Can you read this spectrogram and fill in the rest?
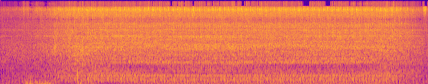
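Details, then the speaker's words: Lincoln Navigator, freshly rebuilt engine, warm, with aftermarket tune altering idle parameters; cylinder-head and intake-air temperatures read correct: idle far too high with busy, uneven chatter and shudder; rough high idle, cause unconfirmed. "so it sounds like there's some kind of phase or not going on and then of course the rpm way high you hear it i mean it's way too high"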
